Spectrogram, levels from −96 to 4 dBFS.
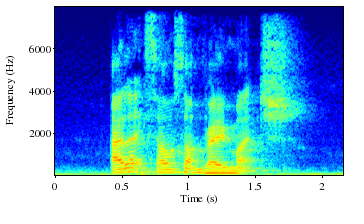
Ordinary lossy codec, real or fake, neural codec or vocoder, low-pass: none; fake; codec, 16 kHz, 8 kbps, FunCodec, trained on Chinese and English, 25 frames a second; none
